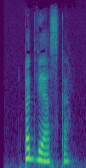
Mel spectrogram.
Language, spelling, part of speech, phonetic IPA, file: Russian, подвязка, noun, [pɐdˈvʲaskə], Ru-подвязка.ogg
- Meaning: 1. tying up 2. garter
